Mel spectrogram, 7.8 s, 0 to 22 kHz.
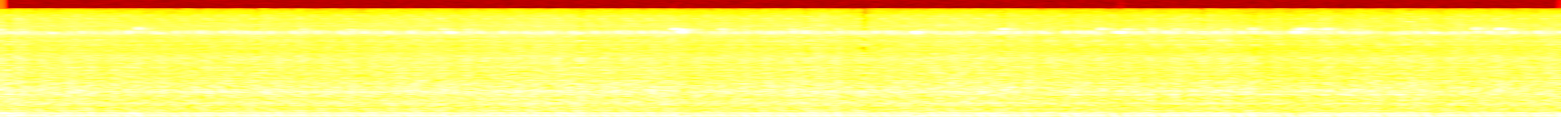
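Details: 1967 VW Beetle 1500cc, warm idle after carburetor reinstalled with new base gasket (second repair); steady, even low-pitched idle, a touch fast, no misses, hunting or stumble; running properly warm, slightly high idle.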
